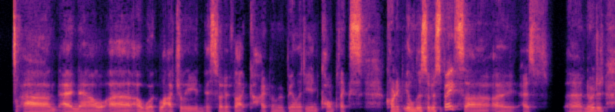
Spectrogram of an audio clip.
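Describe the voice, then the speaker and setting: Here a man speaks with an Australian accent. His pitch is medium and his pace fairly quick. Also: ordinary pitch variation. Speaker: general practitioner. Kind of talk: presentation. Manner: fast.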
